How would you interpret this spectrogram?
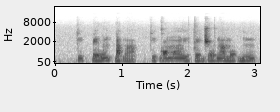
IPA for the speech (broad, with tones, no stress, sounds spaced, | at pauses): k i˨ k͡p e˨ w ĩ˧ k͡p a˨ b ã˨ | k i˨ ɡ ɔ˧ m ɔ̃˧ l i˨ t e˨ d͡ʒ o˨˦ d ã˦˨ m o˨ ɡ͡b ĩ˧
